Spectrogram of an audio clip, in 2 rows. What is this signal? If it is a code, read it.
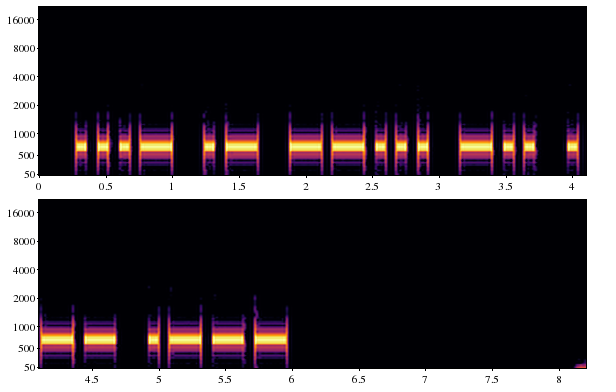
Morse code, heard as a keyed tone, about 15 wpm, 700 Hz. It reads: VA7DWJ
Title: DXCC-100 Call Signs - 6 Characters - 15wpm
